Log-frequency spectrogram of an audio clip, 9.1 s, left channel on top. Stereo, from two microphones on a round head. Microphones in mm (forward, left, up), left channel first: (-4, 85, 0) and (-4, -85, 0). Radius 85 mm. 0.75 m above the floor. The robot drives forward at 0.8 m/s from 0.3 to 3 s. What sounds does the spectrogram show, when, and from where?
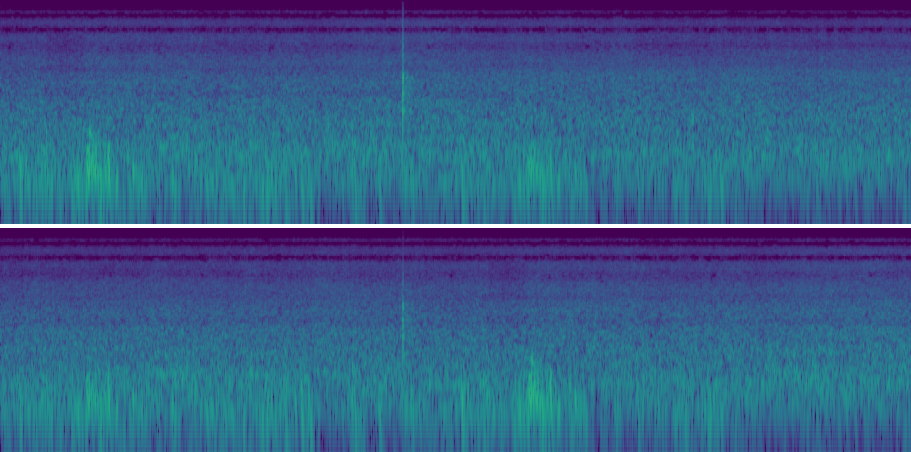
4.0 s a clap: 35° left (ahead or behind)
